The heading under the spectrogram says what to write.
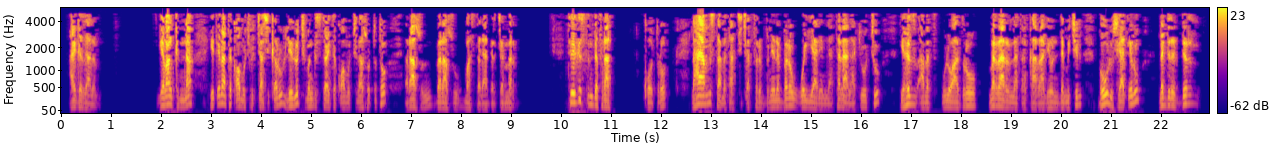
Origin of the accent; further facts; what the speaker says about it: Majete, Amhara, Ethiopia; born there; ከነዚህ አካባቢዎች ውስጥ የትውልድ ቦታዬ የሆነችውና በሰሜን ሸዋ የምትገኘው ማጀቴ አንዷ ነበረች።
